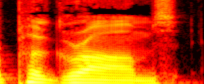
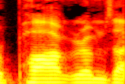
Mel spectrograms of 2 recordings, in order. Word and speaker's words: pogroms: There were pogroms everywhere, or pogroms. I've heard it pronounced both ways.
